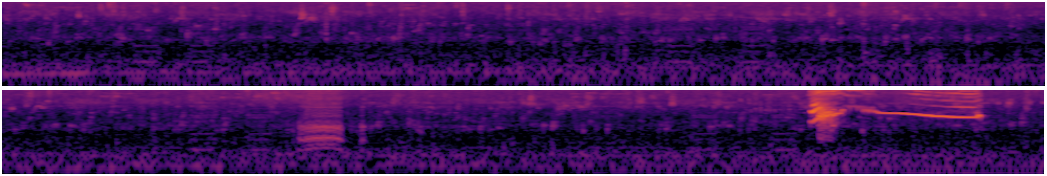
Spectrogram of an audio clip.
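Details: Live-trapped squirrel caught eating a hole in a storage shed roof, held before release in a nature reserve, gives one strange high whistle that jumps up sharply, then slides down and levels off, after a long quiet stretch broken by a soft thump.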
